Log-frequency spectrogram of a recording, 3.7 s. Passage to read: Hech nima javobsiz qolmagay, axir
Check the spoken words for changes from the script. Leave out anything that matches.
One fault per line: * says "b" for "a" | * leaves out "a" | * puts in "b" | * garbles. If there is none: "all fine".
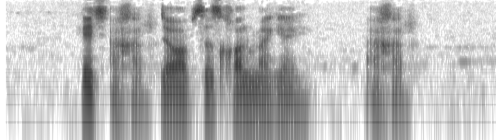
* says "axir" for "nima"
